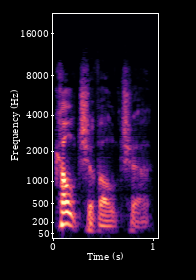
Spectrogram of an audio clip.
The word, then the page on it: culture vulture: British English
